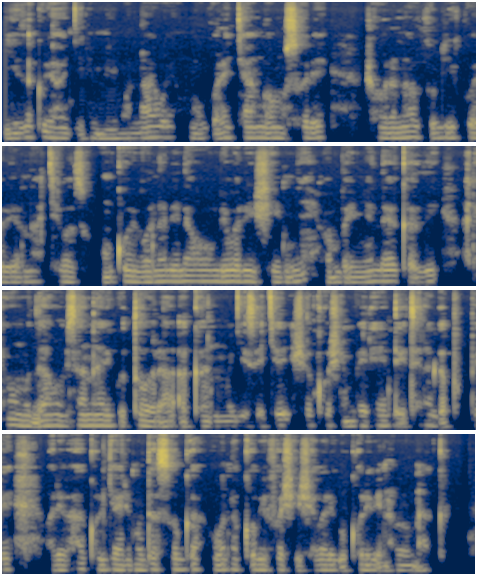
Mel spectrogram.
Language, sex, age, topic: Kinyarwanda, female, 25-35, finance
